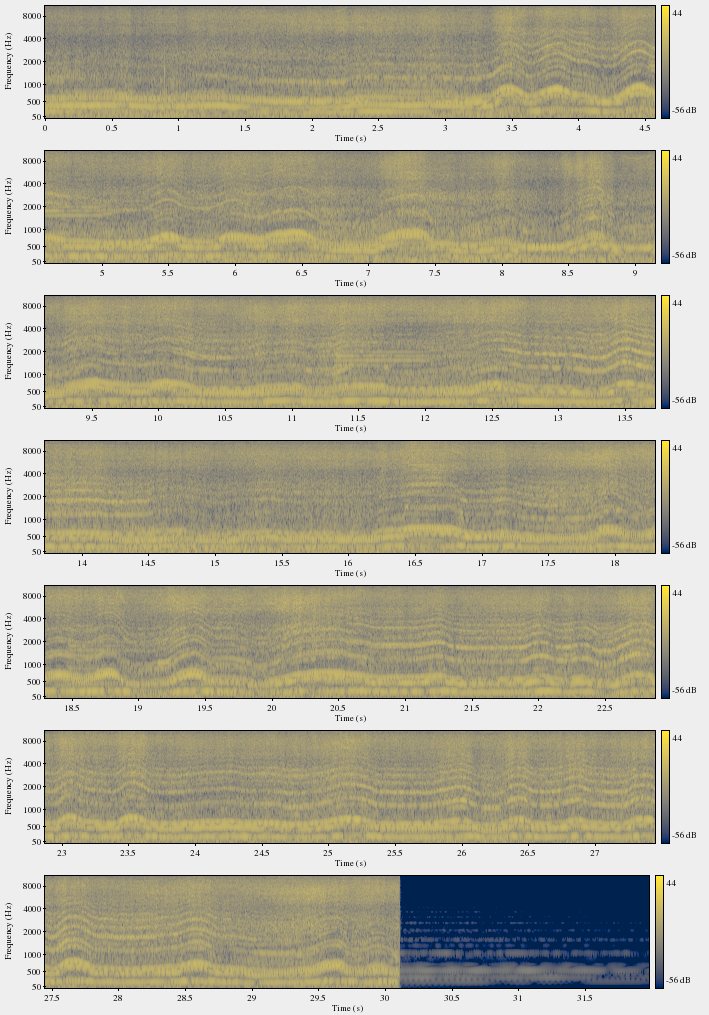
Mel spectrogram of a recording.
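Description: Quadcopter's electric motors and propellers whining, their pitch constantly wavering up and down as the throttle changes in flight.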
